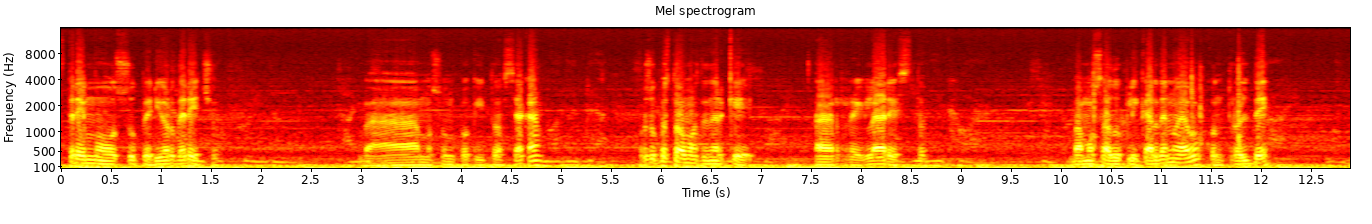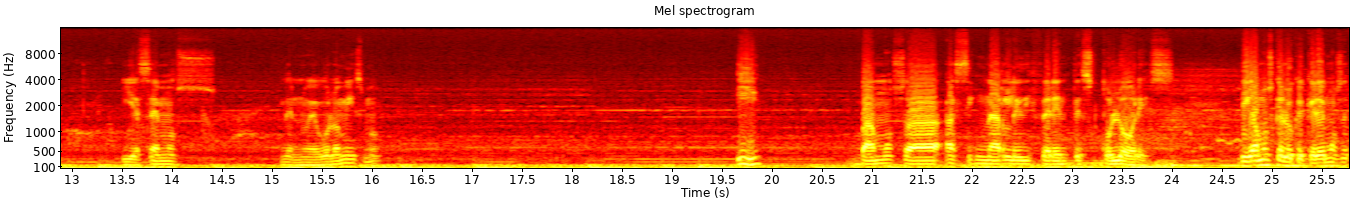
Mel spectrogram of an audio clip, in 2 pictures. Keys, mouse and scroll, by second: 1.5-4.6 drag, 5.4-9.6 drag, 10.9 ctrl+d, 13.4-15.1 drag, 15.5-18.1 drag, 18.8 click, 19.7 click, 20.3 click.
